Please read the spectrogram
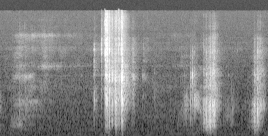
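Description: A guacamole-loaded tortilla chip bitten with a sharp crunch about one and a half seconds in, then chewed with a few softer crunches.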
